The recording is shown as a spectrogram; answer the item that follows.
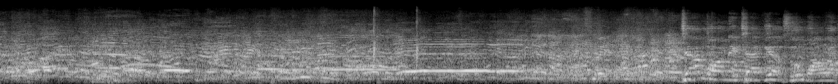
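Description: Concert-hall audience chattering and calling out, many voices at once over one another, with one voice holding a long steady note about four seconds in.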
